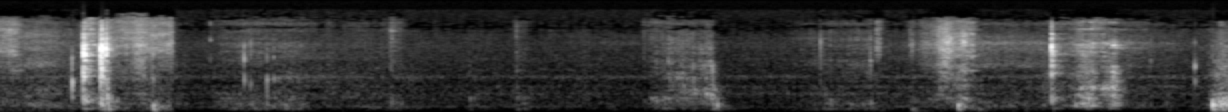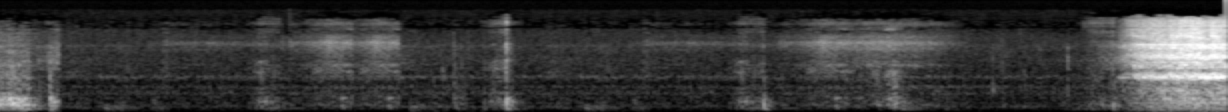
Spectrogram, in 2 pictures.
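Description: A pencil scratches on wood.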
